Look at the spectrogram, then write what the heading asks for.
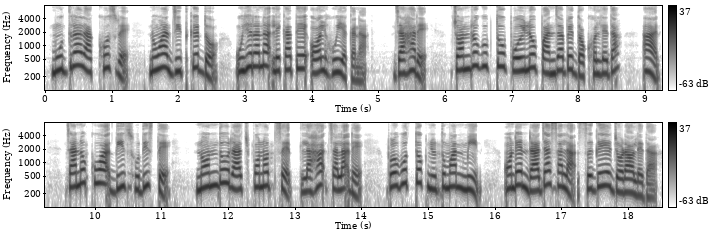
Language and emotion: Santali, neutral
